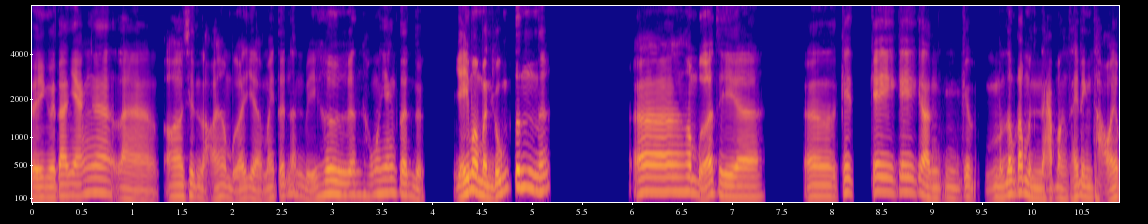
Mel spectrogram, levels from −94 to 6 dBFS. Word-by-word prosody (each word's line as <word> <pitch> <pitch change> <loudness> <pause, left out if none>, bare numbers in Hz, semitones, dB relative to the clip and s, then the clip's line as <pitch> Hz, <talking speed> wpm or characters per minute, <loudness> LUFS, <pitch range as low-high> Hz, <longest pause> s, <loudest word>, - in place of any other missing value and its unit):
Thì 110 0 +2
người 110 0 0
ta 125 - +3
nhắn 130 +5 0
á 160 -2 +1
là 90 -3 -3
"Ôi, 120 +1 -1
xin 125 0 -4
lỗi, 100 0 -6
hôm 120 -3 -4
bữa 95 - -3
giờ 100 -3 -3
máy 105 +4 -6
tính 120 - -5
anh 125 - -7
bị 95 -2 -4
hư 140 +1 +2
anh 135 0 -3
hông 130 +2 -9
có 145 - -2
nhắn 155 0 -2
tin 130 -4 0
được", 95 - -4 0.4
vậy 140 +7 +7
mà 185 - +8
mình 125 -7 +4
cũng 145 +8 +2
tin 215 -2 +5
nữa. 175 +3 -1 0.8
Ơ, 170 +1 +4
hôm 170 -2 +1
bữa - - +4
thì, 125 -4 +1
ờ, 115 0 +2 0.4
ờ, 120 0 0
cái 160 +1 -1 0.2
cái 170 -2 +2
cái 170 -1 0
gần, 105 -7 -1
kiểu 115 0 -4
mà 110 +4 -5
lúc 145 +1 +3
đó 165 - +4
mình 120 -9 -1
nạp 105 +1 -2
bằng 100 -3 -3
thẻ 110 +5 -3
điện 120 -3 -2
thoại 105 - -2
125 Hz, 270 wpm, -25 LUFS, 110-155 Hz, 0.8 s, mà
